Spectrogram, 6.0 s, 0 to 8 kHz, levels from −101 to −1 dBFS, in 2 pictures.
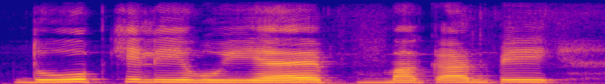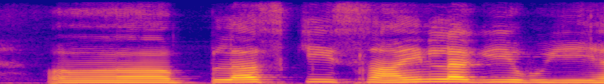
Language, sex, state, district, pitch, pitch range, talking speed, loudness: Hindi, female, Uttar Pradesh, Lalitpur, 205 Hz, 195-220 Hz, 130 wpm, -19 LUFS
